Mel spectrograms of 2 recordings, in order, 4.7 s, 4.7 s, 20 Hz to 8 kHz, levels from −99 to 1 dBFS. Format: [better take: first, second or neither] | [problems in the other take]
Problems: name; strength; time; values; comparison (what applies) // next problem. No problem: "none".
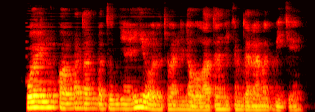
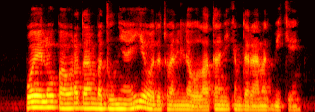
second | noise reduction (neural mask model DeepFilterNet 3)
